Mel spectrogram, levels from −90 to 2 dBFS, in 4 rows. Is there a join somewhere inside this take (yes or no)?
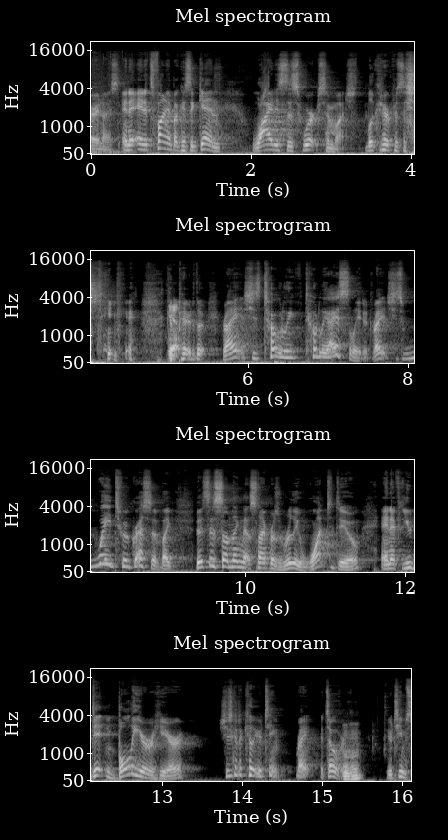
no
